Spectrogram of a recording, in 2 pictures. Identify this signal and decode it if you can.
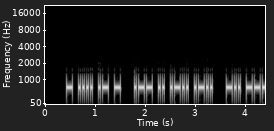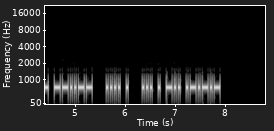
Morse code, heard as a keyed tone, about 30 wpm, 700 Hz. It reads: THAT WILL DO, HE SED.
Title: Sentences from Top 100 Words and Abbreviations 30wpm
